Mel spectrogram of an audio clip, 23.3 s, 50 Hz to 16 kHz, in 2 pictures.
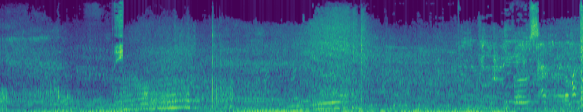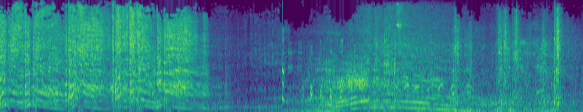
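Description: Corvette engine of around 400 horsepower revving hard at a car meet, loud sustained roaring with rising and falling pitch sweeps, close by, with people talking over it.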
